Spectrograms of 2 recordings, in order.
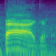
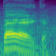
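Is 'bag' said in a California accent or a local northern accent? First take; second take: California; northern. First: It is said in a California accent. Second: It is said like the start of 'bagel'.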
